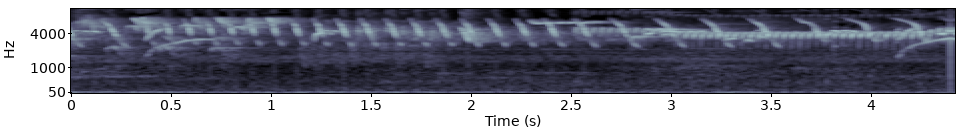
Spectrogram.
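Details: Belgian canary song used to warm up a canary: a busy, high, shimmering stream of rapid trills and quick slurred notes, continuous and layered from start to finish.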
